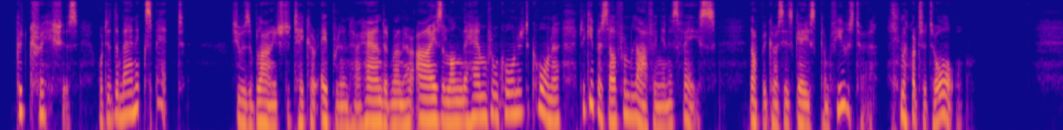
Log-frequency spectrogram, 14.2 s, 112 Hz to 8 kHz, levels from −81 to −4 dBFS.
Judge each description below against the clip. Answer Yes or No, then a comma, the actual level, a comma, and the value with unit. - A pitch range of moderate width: No, wide, 5.8 semitones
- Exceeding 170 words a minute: Yes, average, 190 wpm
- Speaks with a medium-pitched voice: Yes, medium, 150 Hz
